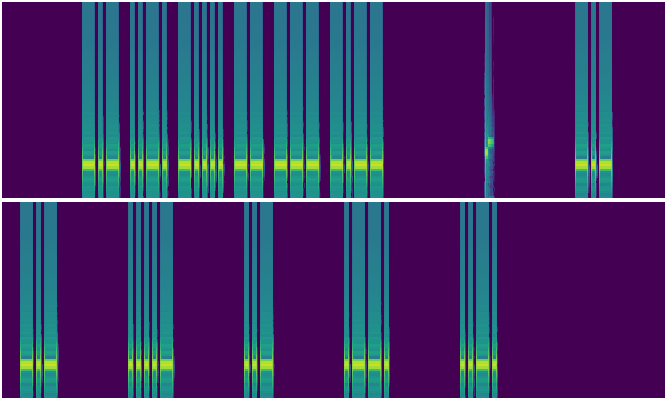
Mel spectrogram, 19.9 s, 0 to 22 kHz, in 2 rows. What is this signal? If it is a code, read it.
Morse code, heard as a keyed tone, about 20 wpm, spaced as for 10 wpm, 700 Hz. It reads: KF6MOY KK4UPF
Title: USA Call Signs - 6 Characters - 6x Character Spacing - 20wpm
